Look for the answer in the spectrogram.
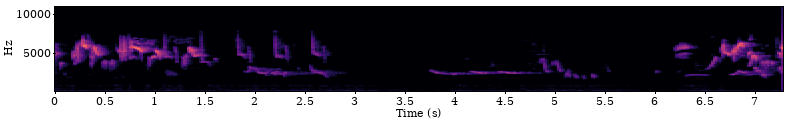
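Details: Dunnock in song: a rapid, tinkling warble at the start, a pause, then a drawn-out thin note with soft twitters. A final burst of hurried high warbling follows another short silence.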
